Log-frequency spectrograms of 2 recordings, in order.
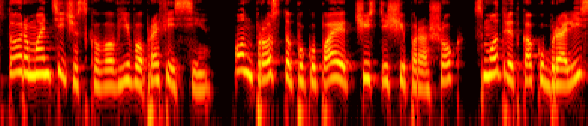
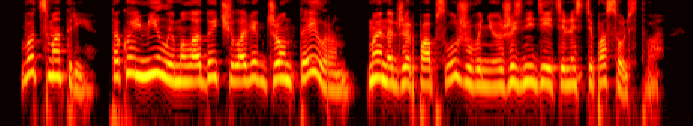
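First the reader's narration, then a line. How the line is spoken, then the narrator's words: Plain. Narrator (Russian): сказал Садхир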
